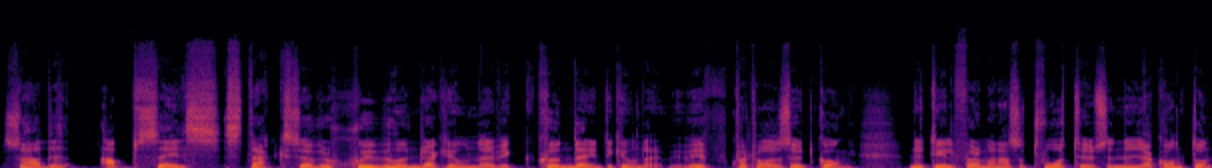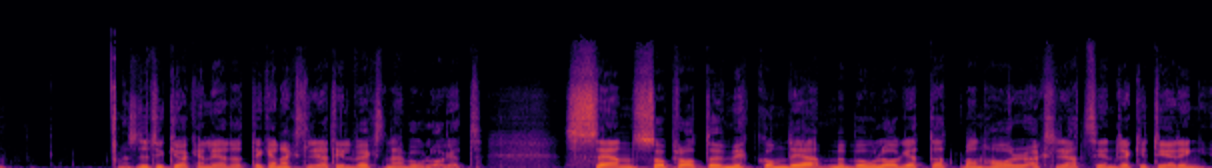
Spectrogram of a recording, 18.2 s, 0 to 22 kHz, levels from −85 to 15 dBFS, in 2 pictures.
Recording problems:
none

